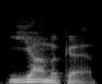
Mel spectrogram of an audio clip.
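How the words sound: It is said in an American accent.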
